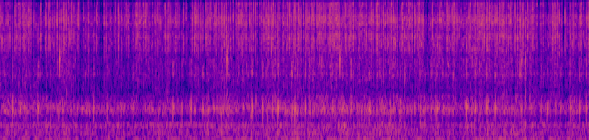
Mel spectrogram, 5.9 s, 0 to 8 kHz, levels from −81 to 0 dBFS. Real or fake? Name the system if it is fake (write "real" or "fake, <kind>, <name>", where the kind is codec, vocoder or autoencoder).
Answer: real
